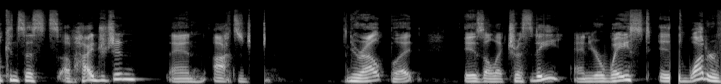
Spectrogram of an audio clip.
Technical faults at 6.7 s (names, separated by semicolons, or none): digital broadcast dropout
